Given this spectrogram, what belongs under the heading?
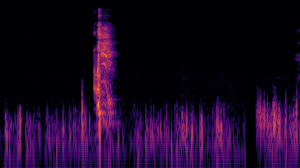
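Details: An Asian boy with allergies sneezing: a single sharp, hissing sneeze over quiet background rustling.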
